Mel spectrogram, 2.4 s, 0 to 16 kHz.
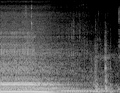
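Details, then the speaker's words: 2001 Monaco motorcoach (Freightliner frame) onboard diesel generator, run from the main diesel tank, started at the exterior panel: low, even drone with no knocks or misses, fading as the listener moves away; normal running. "Okay, generator is running. This is a diesel generator, and"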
